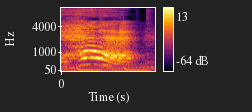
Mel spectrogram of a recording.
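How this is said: The word is said with a non-American vowel. The speaker calls it wrong.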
